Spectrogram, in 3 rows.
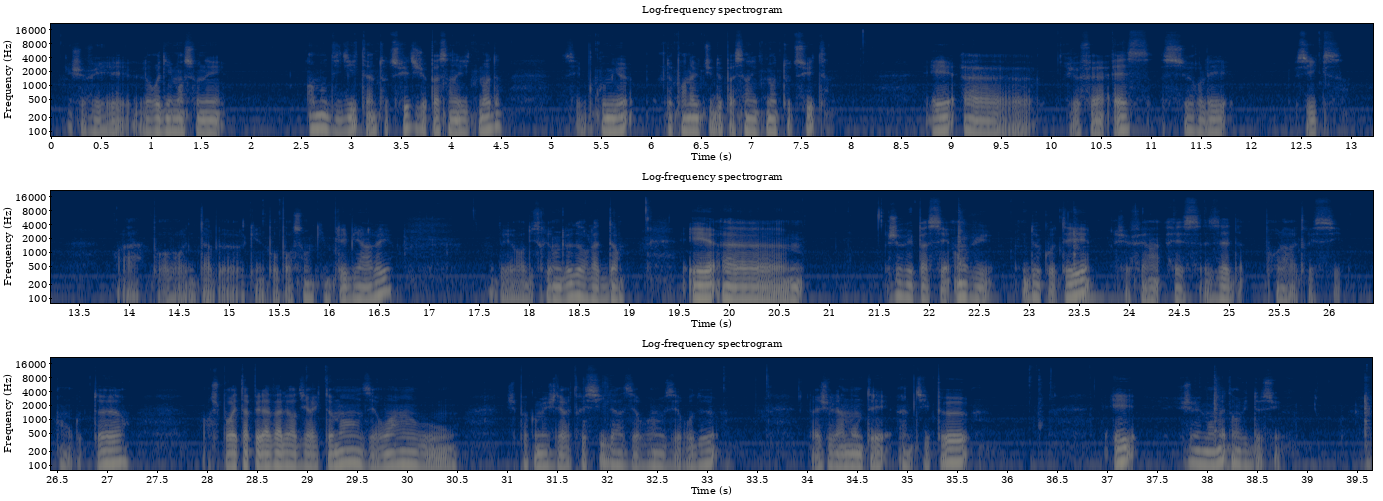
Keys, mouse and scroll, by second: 3.1 Tab, 20.9-21.3 scroll up 1, 21.3 middle click, 22.9 KP_1, 24.5 s, 33.2 click, 37.0 middle click, 39.1 KP_7.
